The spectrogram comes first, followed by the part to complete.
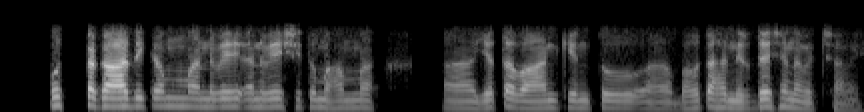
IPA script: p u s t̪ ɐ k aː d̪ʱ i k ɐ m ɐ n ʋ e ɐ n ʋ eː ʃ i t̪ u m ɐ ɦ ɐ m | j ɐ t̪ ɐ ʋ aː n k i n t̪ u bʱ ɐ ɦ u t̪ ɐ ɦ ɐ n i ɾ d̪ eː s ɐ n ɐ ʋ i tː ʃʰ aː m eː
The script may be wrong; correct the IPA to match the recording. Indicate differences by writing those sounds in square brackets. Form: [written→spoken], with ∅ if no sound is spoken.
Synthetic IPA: p u s t̪ ɐ k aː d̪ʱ i k ɐ m ɐ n ʋ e ɐ n ʋ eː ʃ i t̪ u m ɐ ɦ ɐ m | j ɐ t̪ ɐ ʋ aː n k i n t̪ u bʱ ɐ ɦ u t̪ ɐ ɦ ɐ n i ɾ d̪ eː [s→ʃ] ɐ n ɐ ʋ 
